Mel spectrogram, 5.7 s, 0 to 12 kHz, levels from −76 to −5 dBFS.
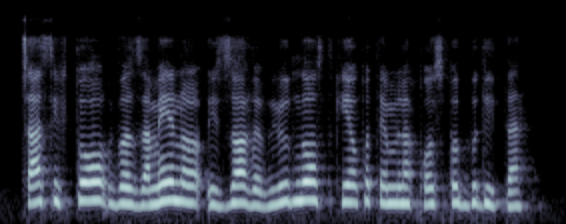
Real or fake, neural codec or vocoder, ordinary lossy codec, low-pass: fake; codec, 16 kHz, 1 kbps, FunCodec, trained on LibriTTS, 50 frames a second; Opus, 24 kbps; 7.2 kHz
